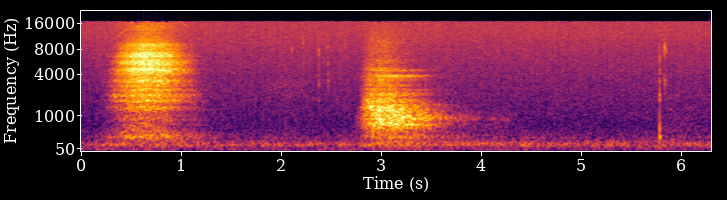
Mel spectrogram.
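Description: A deep breath in and out, heard as two soft, airy hisses with a short pause between them; the second is lower and trails off longer. No one speaks.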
